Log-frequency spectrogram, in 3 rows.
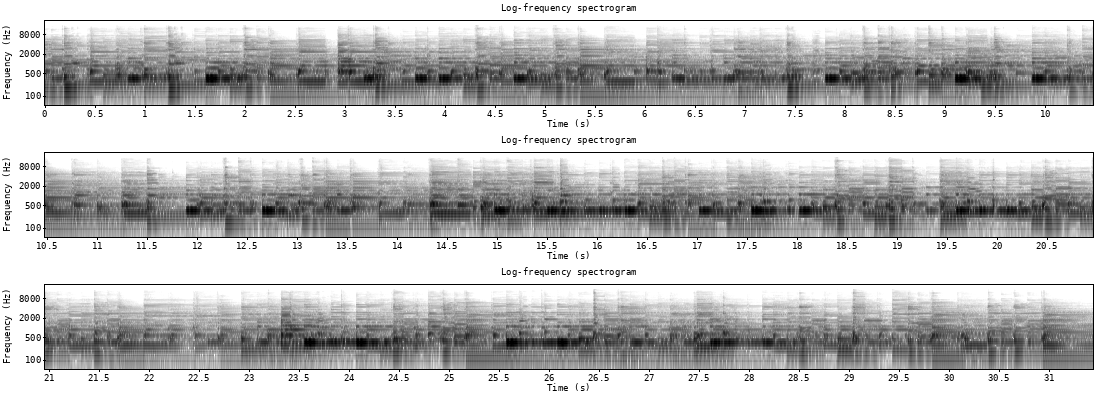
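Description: OME 12-inch Minstrel open-back banjo played solo: a continuous tune of quick plucked notes with a low note coming back again and again.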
